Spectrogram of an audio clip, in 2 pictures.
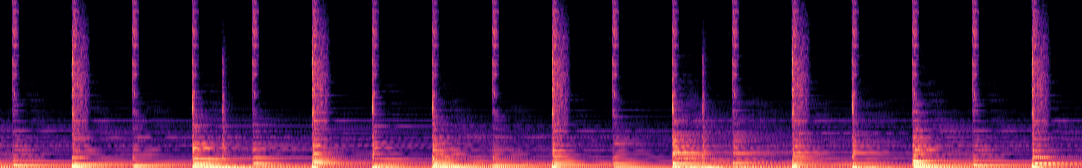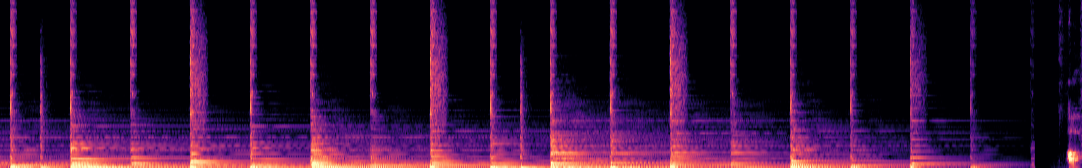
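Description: Automatically generated MIDI music file played back by a robot composer: a steady run of sharp synthetic note attacks with sustained harmonic chords, dense and regular, evenly loud throughout with no voices.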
